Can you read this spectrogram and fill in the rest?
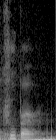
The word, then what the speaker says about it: Cowper: William Cooper, spelled Cowper, but it's pronounced Cooper, was a hymn writer.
